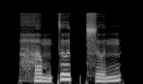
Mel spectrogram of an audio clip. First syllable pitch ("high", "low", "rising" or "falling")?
low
